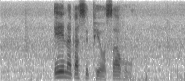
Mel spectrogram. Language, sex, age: Southern Sotho, male, 22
